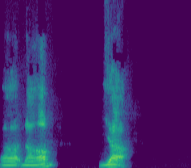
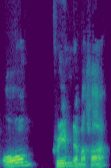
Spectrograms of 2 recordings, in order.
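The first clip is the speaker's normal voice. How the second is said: slow, carried mantra with Om lifted; slow intoned mantra; 5 semitones higher, 4 dB louder than usual. Shown as a demonstration. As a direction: intone it slowly for the students. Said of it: "recites the mantra".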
